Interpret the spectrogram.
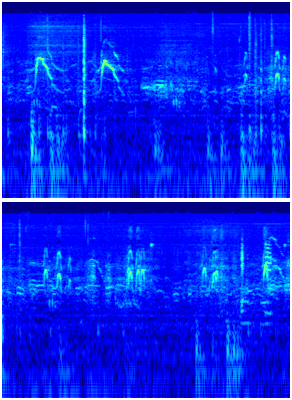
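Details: Common cranes calling, several birds overlapping: loud arched, ringing honks rising then falling, scattered across the clip, with sharp clicks and a low rumbling background.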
